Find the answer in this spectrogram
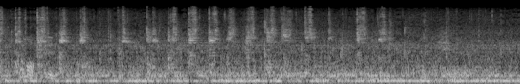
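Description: Corn kernels frying in butter in a hot steel wok: steady sizzling with many sharp crackles, and a metal spoon scraping and clinking against the pan as the corn is stirred. A steady low hum runs underneath.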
